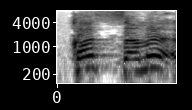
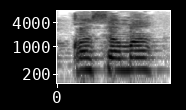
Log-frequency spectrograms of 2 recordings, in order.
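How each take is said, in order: First: The middle s sound is doubled and held. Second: The middle s sound is short and single. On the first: It means divided. "с чего ты взял, что он таждид там есть? ... «Кассама» разделил" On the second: It means made widely known. "«кассама» – «ашхара»"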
